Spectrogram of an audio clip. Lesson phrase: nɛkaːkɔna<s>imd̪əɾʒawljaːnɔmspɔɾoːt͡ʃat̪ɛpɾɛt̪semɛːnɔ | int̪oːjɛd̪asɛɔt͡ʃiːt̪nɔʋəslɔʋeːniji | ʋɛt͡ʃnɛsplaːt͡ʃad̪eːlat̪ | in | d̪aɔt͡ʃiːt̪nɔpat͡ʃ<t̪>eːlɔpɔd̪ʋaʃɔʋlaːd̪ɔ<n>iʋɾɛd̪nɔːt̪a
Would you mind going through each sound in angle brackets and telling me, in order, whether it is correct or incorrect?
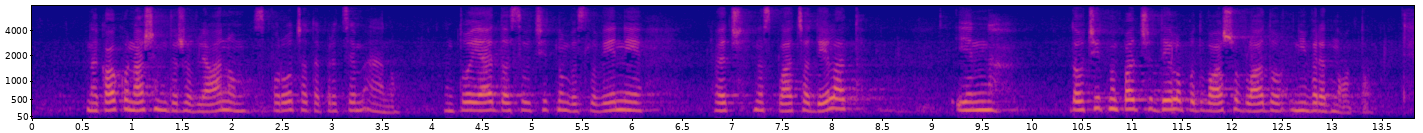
incorrect: ʃ, incorrect: d̪, correct

